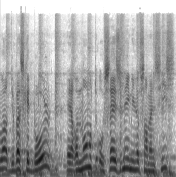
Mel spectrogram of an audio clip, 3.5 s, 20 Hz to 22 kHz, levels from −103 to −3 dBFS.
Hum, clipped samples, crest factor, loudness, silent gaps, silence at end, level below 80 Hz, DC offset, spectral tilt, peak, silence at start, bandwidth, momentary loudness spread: none; under 0.1%; 14 dB; -22 LUFS; none; 0 s; -42 dBFS; under 0.1%; -6 dB/octave; -6 dBFS; 0 s; 16.5 kHz; 7 LU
